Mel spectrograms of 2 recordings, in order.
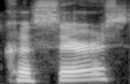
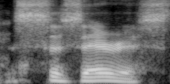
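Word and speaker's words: Casares: second or third oner ceris that's how you say it oh ceris sorry thank you I always thought it was cesaris like like like Caesar like this halis did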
